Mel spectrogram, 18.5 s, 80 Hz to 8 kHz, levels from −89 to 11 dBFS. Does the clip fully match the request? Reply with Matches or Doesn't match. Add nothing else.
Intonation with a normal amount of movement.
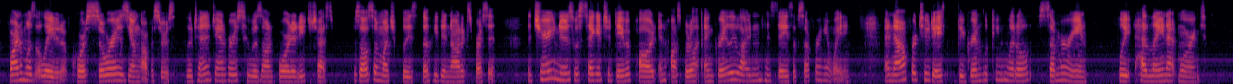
Matches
